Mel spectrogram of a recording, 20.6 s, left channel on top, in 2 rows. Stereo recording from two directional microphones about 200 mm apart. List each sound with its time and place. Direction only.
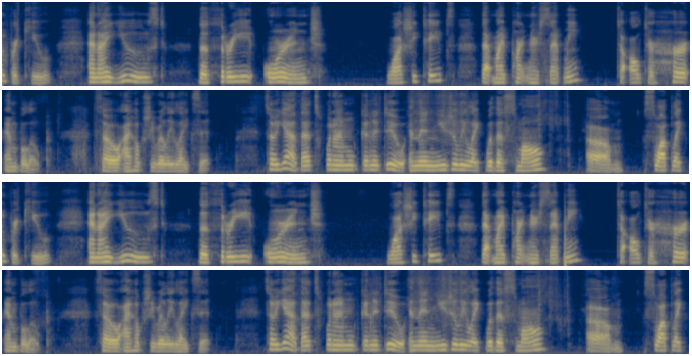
0.0 s speech: centre (ahead or behind)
